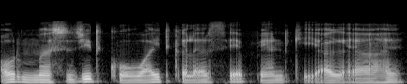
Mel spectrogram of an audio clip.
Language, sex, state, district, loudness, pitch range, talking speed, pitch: Hindi, male, Jharkhand, Ranchi, -18 LUFS, 100-115 Hz, 145 wpm, 105 Hz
